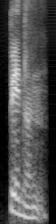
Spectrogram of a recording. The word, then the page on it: pennon: Indian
